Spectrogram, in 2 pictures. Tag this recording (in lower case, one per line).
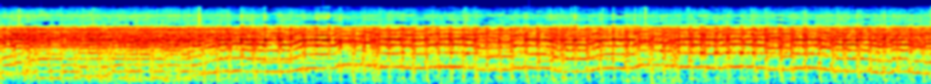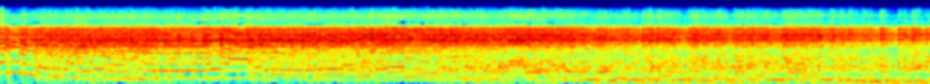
music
